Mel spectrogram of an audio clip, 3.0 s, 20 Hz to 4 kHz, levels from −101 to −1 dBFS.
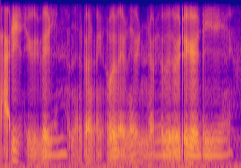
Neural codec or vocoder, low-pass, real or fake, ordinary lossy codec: autoencoder, 22.05 kHz, a latent of 192 numbers a frame, VITS, trained on many speakers; 3.6 kHz; fake; none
